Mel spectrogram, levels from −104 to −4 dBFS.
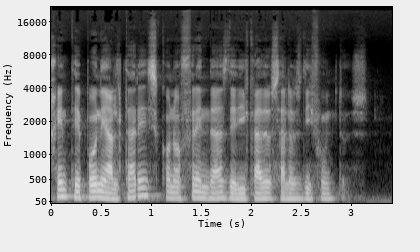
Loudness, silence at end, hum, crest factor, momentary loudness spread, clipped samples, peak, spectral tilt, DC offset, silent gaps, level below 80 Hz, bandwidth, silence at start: -27 LUFS; 0.3 s; none; 20 dB; 13 LU; under 0.1%; -6 dBFS; -5 dB/octave; under 0.1%; none; -62 dBFS; over 20 kHz; 0 s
